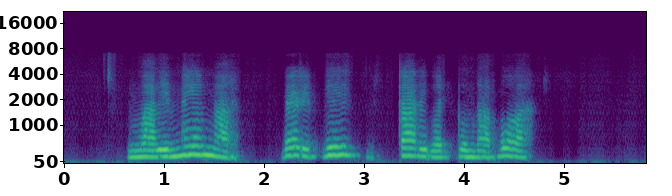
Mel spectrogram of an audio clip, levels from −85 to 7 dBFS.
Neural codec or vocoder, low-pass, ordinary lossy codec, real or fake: codec, 16 kHz, 0.5 kbps, FreqCodec, smaller model; 7.2 kHz; Opus, 64 kbps; fake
